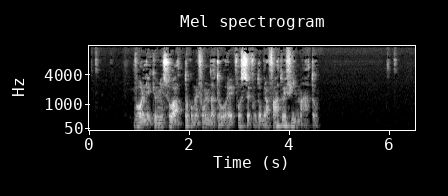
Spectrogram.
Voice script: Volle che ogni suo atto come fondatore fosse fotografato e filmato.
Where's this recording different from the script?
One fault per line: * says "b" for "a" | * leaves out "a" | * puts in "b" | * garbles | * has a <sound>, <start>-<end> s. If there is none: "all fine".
all fine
